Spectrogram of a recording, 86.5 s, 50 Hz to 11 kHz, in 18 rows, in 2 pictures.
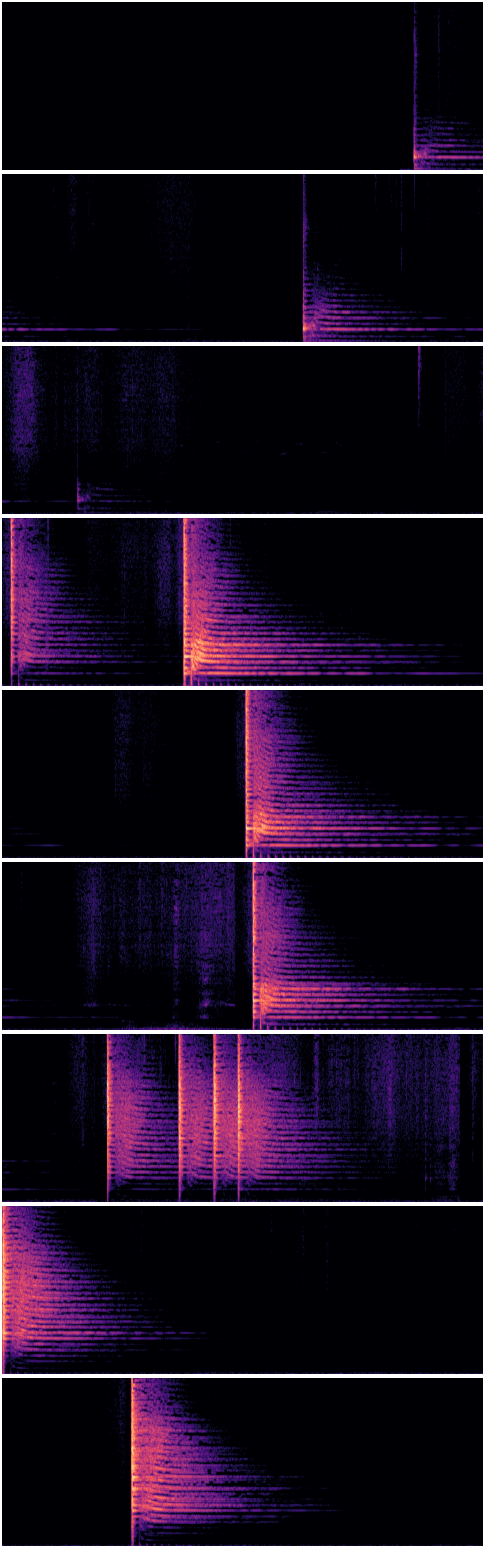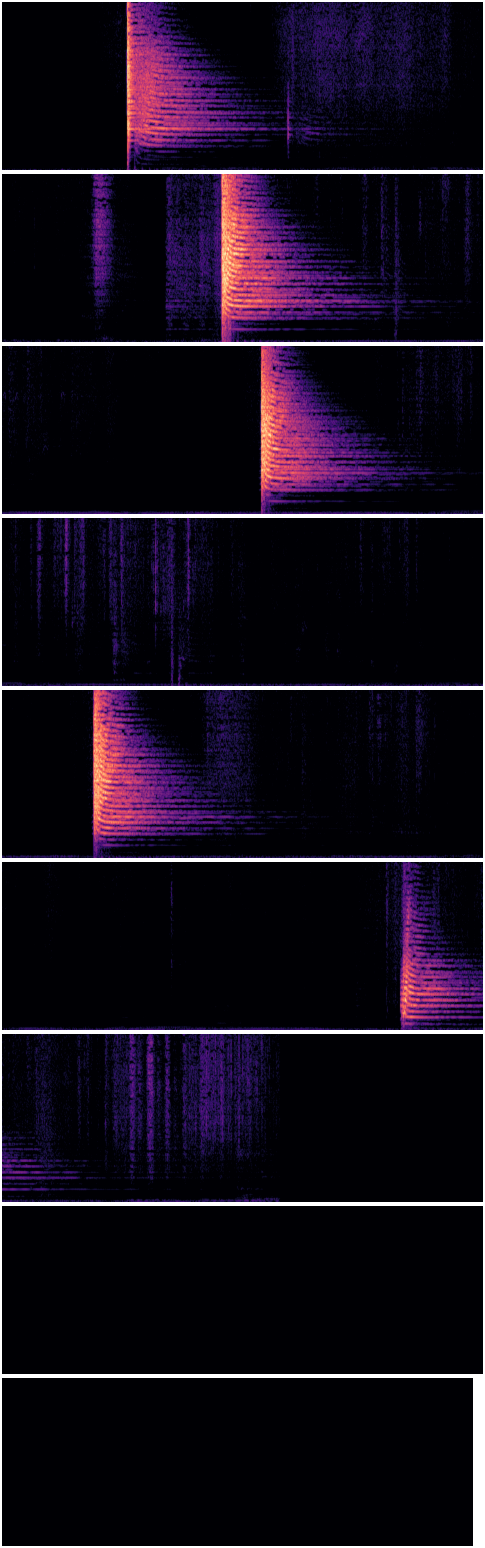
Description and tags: Pipe Reverb
Various claps, hits, sticks and stones recorded into the end of a short 10m length of heavy plastic pipe that was being laid down on my local beach. Recorded using a Zoom H2 - compiled an edited to remove additional noise. Could be useful for sound-effects or convolution reverb.
reverb, sound-effect, hit, pipe, clap, phase, plastic, flange, echo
